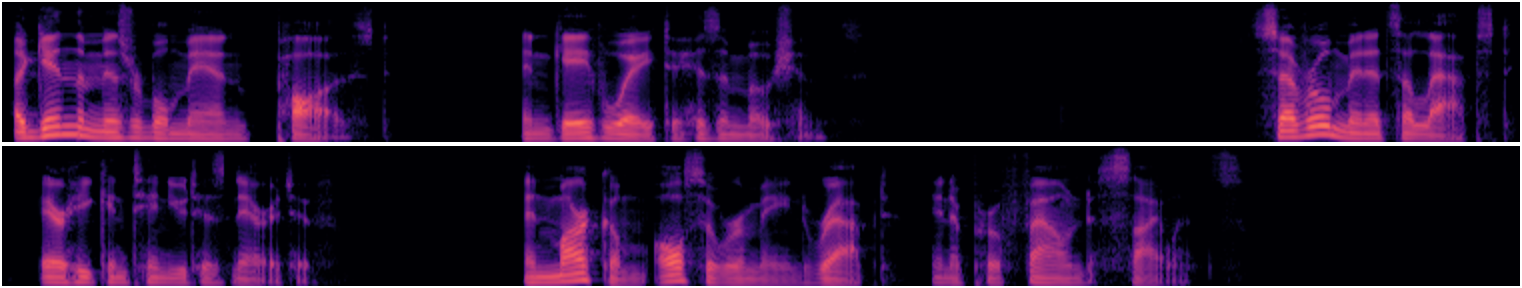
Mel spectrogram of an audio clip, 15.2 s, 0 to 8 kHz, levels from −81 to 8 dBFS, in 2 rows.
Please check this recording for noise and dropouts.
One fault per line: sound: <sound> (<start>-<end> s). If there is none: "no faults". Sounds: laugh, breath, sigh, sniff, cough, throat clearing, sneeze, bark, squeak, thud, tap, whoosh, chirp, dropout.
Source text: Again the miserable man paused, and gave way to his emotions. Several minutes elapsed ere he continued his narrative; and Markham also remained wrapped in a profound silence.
no faults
